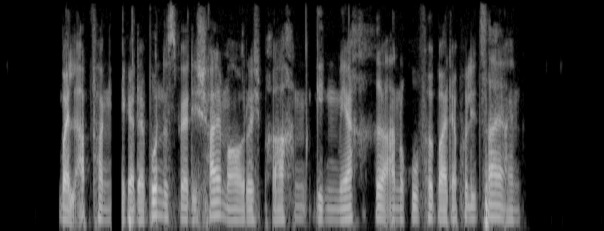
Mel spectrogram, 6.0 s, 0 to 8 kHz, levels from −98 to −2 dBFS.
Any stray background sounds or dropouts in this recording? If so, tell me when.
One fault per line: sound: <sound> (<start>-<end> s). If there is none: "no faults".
sound: dropout (1.1-1.2 s)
